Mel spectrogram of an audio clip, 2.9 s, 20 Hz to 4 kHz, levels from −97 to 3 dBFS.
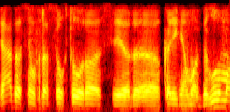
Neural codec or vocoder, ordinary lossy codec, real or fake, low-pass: codec, 44.1 kHz, 7.8 kbps, Pupu-Codec; MP3, 32 kbps; fake; 3.6 kHz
